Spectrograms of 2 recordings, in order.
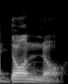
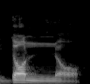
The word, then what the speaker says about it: Donno: Yeah, the right way to say it, it's Donno is how you say my name properly, Donno.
